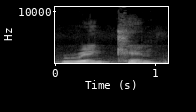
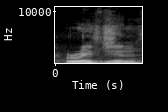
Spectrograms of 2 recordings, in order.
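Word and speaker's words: Röntgen: to pronounce it as region you get me so rent ranking is actually German word and that's why it is pronounced like that so you've got um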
